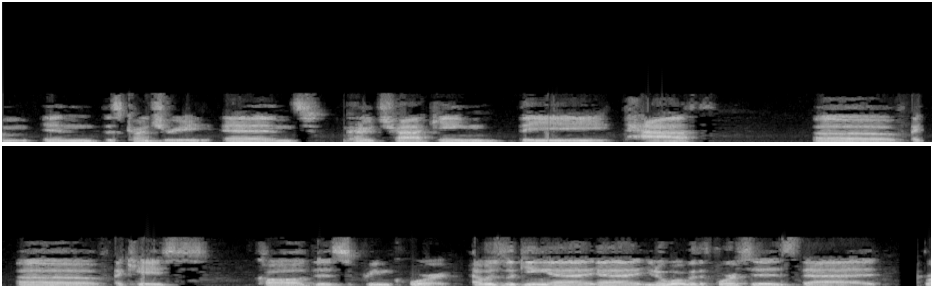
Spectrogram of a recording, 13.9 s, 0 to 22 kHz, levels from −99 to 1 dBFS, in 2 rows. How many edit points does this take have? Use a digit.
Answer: 5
